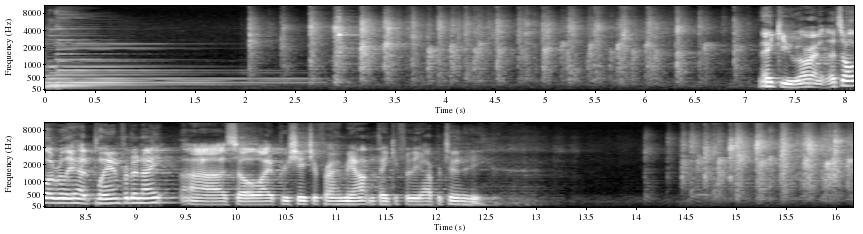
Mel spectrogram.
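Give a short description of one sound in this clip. A man strums an acoustic guitar with a steady rhythm.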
